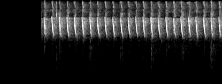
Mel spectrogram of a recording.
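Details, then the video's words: Tame hill prinia singing vigorously in a continuous gacor-klowor style: after half a second of silence, a fast, even run of high, dry, buzzy notes of about ten per second, each note sharply accented. "CIBLEK GUNUNG JINAK GACOR-KLOWOR"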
